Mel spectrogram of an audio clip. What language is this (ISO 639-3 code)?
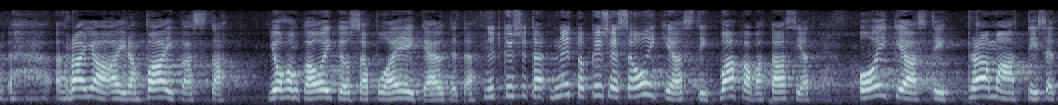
fin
